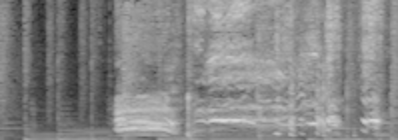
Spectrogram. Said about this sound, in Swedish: Springer till ett hörn och skriker plötsligt till.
